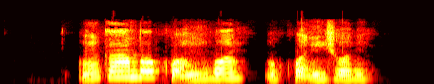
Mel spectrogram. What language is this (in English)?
Bamun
